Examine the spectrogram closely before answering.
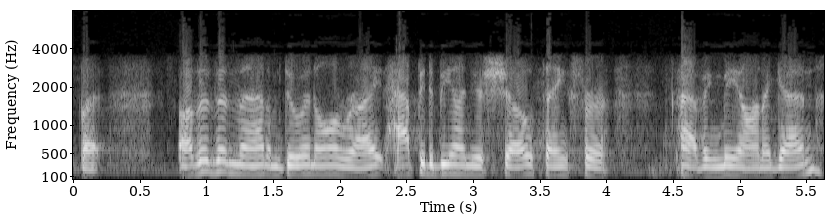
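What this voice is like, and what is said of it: Congested, strange-sounding voice. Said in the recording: “I have a little bit of a cold I'm battling, but I'm on the better side of it. But my voice sounds strange.”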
